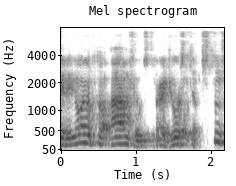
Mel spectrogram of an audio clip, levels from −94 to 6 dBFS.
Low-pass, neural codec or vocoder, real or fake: 7.2 kHz; codec, 16 kHz, 4.8 kbps, FACodec; fake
